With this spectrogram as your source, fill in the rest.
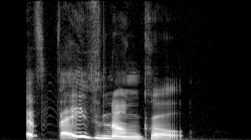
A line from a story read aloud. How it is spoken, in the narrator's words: squeaked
